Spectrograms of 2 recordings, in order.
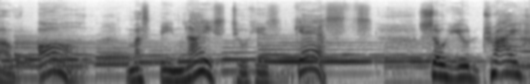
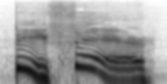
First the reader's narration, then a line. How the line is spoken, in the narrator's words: Thidwick begged with a lump in his throat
